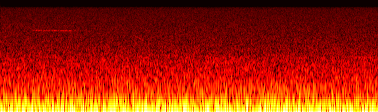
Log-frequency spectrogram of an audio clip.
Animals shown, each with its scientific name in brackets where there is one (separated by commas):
Black-throated Green Warbler (Setophaga virens)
